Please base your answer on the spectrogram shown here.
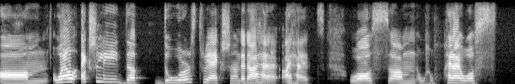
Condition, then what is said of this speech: Stuttering. I have problems with public speaking and with speaking in stressful conditions like interviews.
